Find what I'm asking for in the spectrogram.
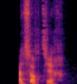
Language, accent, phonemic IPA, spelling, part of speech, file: French, France, /a.sɔʁ.tiʁ/, assortir, verb, LL-Q150 (fra)-assortir.wav
- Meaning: 1. to match, match up 2. to pair up 3. to supply, stock up; to hook (someone) up with 4. to match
